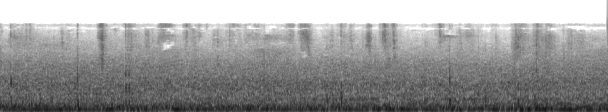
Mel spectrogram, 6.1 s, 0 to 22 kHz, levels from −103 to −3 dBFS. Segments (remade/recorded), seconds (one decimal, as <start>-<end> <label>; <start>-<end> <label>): 0.0-6.1 remade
